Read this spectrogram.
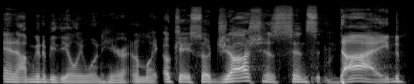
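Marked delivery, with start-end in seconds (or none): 1.6-4.0 slow, deadpan mock announcement; mock solemn host. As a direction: pretend to carry on the show after a death. Mock podcast announcement of death.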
